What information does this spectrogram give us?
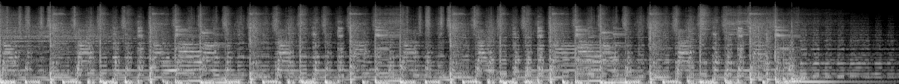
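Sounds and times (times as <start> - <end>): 
shaker: 0.0 - 8.0.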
